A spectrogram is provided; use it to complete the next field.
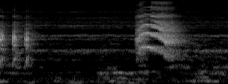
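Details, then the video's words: Sun conure chick, newly arrived in the home, gives a few quick raspy chirps, then a longer harsh, hissing screech after a short pause. "my sun conure chick"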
